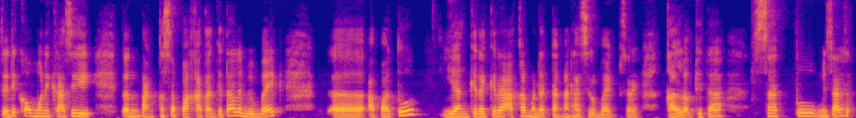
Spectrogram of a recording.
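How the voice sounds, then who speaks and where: A woman with a slightly low voice gives parenting advice as an interview guest. She talks earnestly and stops often with small fillers while she searches for words. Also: fairly quick, darkish tone. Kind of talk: explanatory interview talk.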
